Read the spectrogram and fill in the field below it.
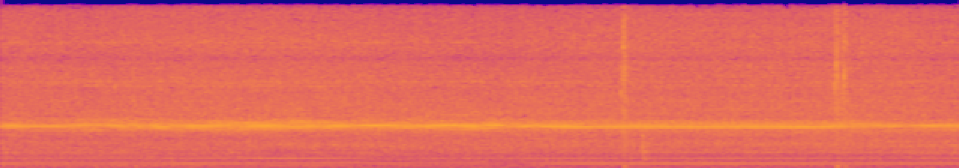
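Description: A machine hums and whirs steadily.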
